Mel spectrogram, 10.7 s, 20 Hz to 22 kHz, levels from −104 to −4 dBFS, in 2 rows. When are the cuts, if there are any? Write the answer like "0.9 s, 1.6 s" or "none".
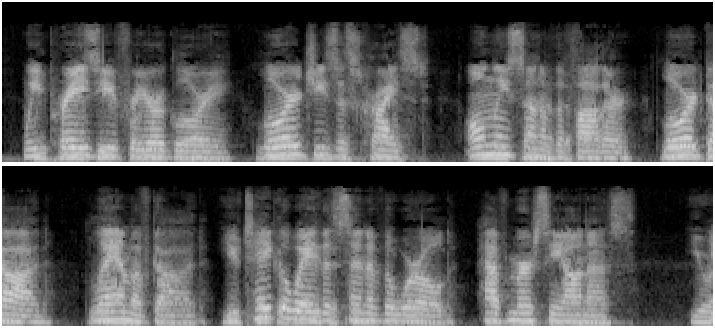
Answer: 1.8 s, 4.8 s, 6.9 s, 8.8 s

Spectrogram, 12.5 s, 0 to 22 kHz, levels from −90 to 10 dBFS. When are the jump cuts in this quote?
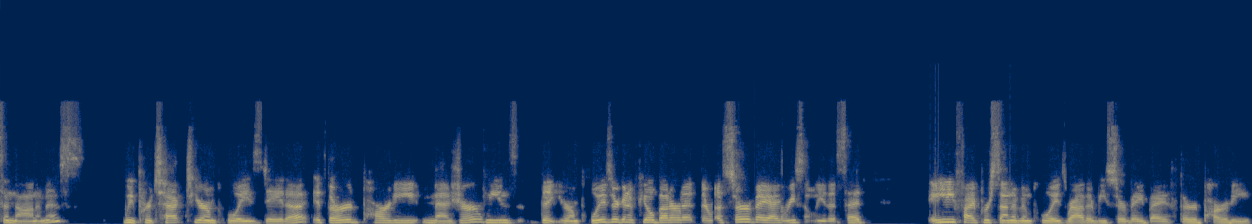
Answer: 3.2 s, 4.8 s, 6.8 s, 7.1 s, 7.8 s, 10.6 s

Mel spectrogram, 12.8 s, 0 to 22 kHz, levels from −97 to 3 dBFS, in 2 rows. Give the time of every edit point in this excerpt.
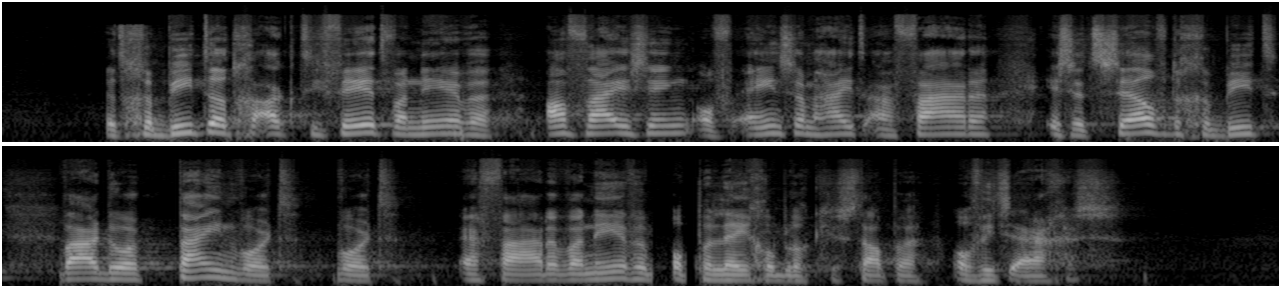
1.1 s, 6.7 s, 8.1 s, 9.6 s, 11.1 s

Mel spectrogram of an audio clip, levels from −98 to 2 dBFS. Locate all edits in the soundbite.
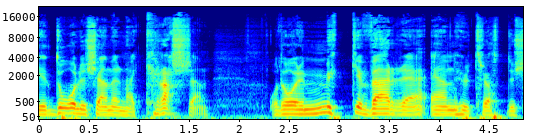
none

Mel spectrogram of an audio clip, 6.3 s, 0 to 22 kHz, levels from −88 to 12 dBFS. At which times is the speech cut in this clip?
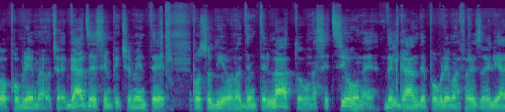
2.4 s

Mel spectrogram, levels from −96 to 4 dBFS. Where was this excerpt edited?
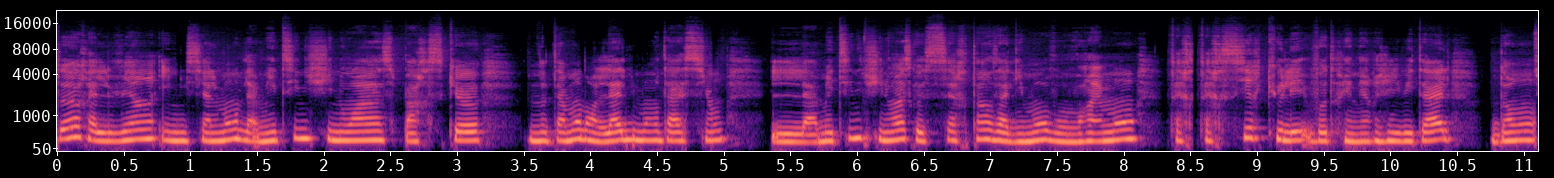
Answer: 6.4 s, 8.5 s

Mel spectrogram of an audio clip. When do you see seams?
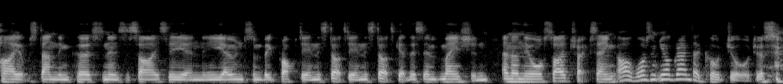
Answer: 3.4 s, 5.0 s

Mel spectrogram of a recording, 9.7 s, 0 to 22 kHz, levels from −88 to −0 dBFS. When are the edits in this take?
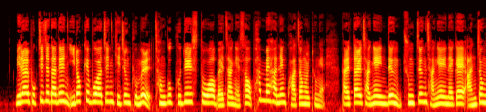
none

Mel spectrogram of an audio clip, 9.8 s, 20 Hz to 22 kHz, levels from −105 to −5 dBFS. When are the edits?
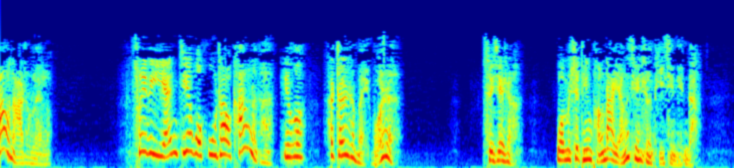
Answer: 3.7 s

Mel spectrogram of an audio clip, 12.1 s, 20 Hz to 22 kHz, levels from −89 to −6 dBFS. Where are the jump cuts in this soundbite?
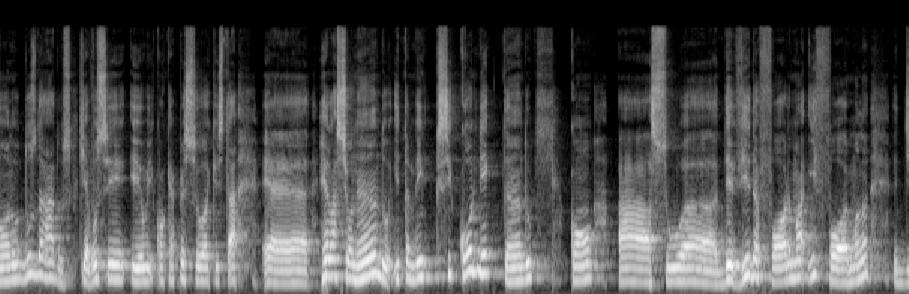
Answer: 1.0 s

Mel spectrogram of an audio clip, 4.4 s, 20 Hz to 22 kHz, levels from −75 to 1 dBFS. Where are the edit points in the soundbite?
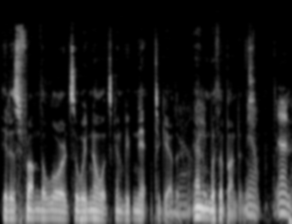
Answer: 2.0 s

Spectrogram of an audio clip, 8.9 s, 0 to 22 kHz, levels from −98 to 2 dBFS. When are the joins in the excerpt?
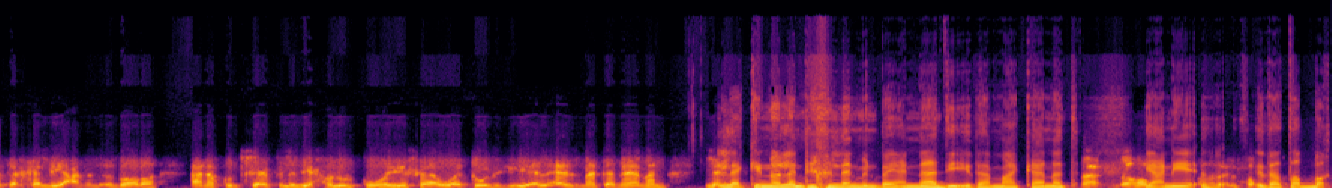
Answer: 5.7 s

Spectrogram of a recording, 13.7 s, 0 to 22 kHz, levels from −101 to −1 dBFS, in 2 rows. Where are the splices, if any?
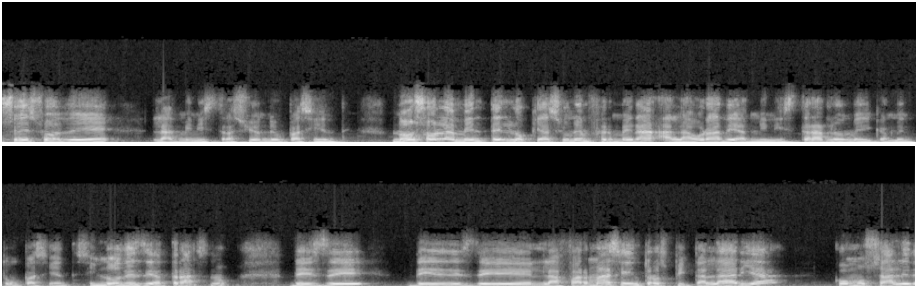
none

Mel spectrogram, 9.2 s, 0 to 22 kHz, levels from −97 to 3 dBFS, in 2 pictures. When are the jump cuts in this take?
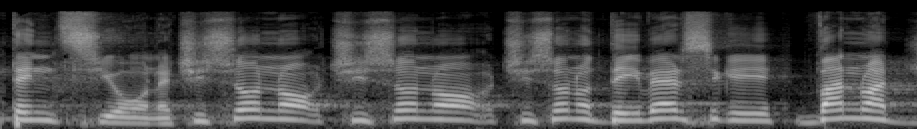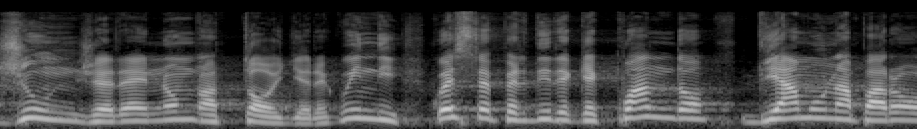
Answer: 3.9 s, 5.6 s, 6.7 s, 8.2 s

